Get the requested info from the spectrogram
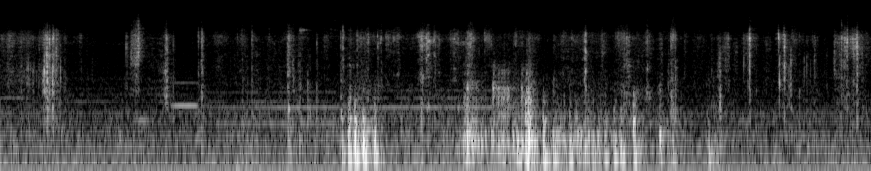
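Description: Trading cards being handled and slid in and out of a ring binder's plastic pocket pages: scattered light clicks and plastic rustles, with a couple of slightly fuller knocks about two and a half and four seconds in.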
